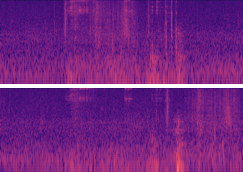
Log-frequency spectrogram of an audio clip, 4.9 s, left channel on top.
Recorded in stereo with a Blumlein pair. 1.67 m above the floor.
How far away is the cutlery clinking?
About 4 m.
